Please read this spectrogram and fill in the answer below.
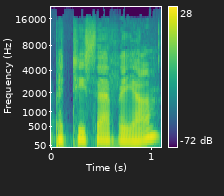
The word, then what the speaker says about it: patisserie: Regarding the patisserie, this is the better pronunciation, Tommaso. You can work on this.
